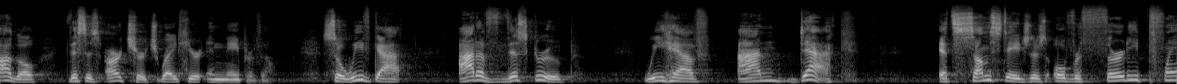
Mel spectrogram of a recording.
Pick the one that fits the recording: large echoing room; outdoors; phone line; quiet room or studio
large echoing room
